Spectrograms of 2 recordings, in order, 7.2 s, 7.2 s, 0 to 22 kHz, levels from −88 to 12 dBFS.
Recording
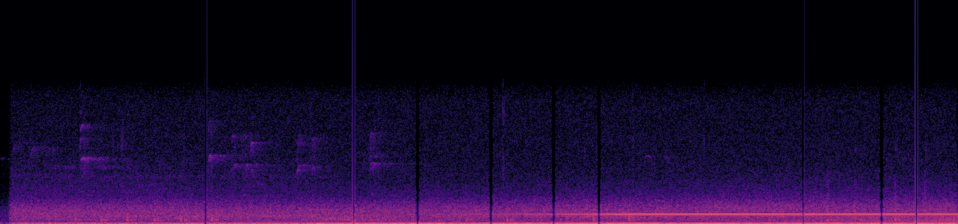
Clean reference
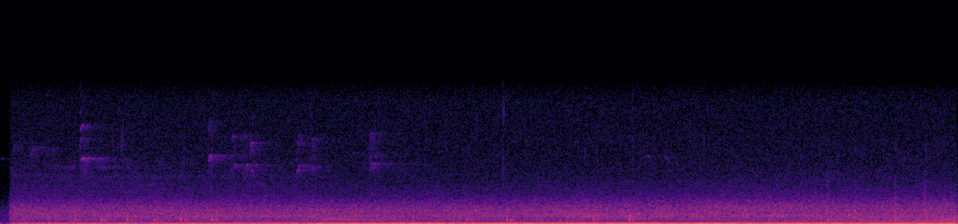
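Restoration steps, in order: band-stop 1 kHz, Q 30; interpolate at 1.53/2.64/6.01/6.86 s, 19 ms; interpolate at 3.12/3.67/4.14/4.48/6.60 s, 17 ms

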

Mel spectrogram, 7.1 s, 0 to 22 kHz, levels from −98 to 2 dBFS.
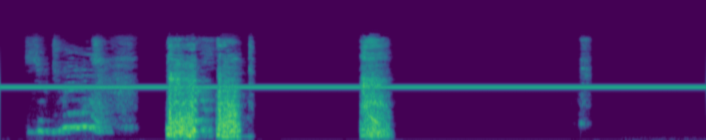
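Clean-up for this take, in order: band-stop 1.7 kHz, Q 30

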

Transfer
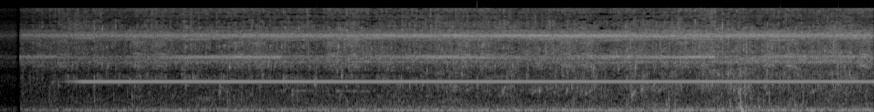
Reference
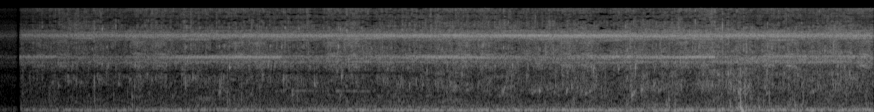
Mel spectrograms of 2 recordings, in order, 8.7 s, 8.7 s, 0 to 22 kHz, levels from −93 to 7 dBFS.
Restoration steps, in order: band-stop 1.1 kHz, Q 30; interpolate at 3.16/4.77/7.80/8.38 s, 3 ms

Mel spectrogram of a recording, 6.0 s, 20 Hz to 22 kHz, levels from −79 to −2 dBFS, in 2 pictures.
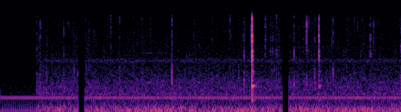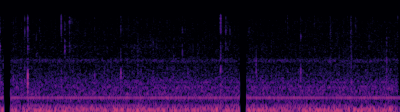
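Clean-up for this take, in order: de-hum 62.8 Hz, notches 11; band-stop 430 Hz, Q 30; interpolate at 0.58/2.11/3.03/4.80 s, 53 ms; inverse comb 502 ms -14.5 dB

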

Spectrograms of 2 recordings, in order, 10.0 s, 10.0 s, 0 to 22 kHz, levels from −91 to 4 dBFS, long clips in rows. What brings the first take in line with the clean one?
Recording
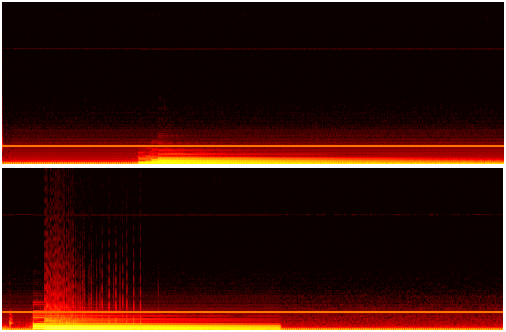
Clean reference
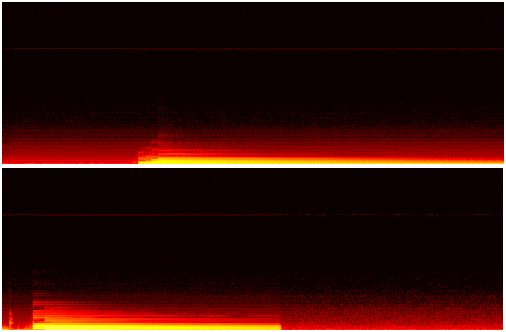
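clip repair -8 dBFS; de-hum 45.3 Hz, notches 6; band-stop 2.5 kHz, Q 30

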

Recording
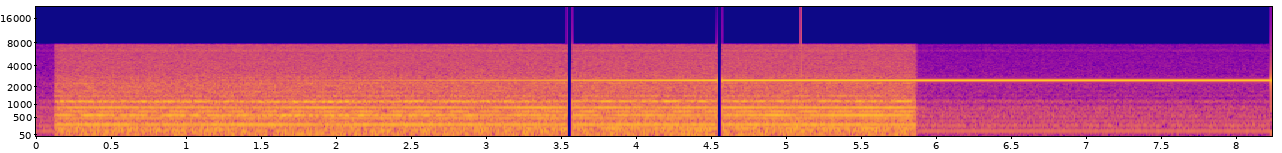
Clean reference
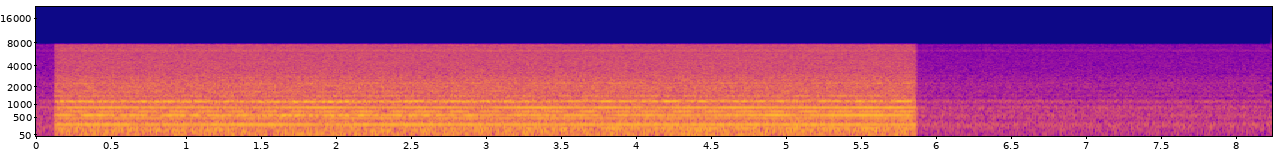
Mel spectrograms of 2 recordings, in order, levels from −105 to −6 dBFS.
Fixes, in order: de-click; de-hum 129.4 Hz, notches 6; band-stop 2.5 kHz, Q 30; interpolate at 3.55/4.55 s, 34 ms

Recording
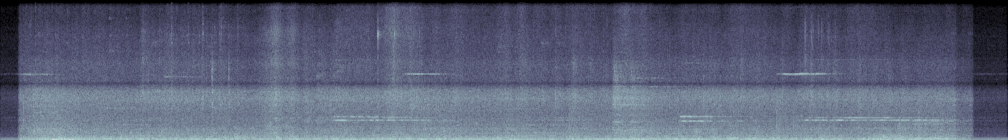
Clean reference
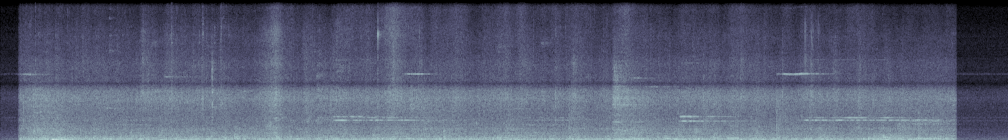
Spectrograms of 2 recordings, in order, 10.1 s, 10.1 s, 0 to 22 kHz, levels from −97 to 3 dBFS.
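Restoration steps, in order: de-hum 117.4 Hz, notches 3; de-plosive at 5.10 s; inverse comb 167 ms -5 dB

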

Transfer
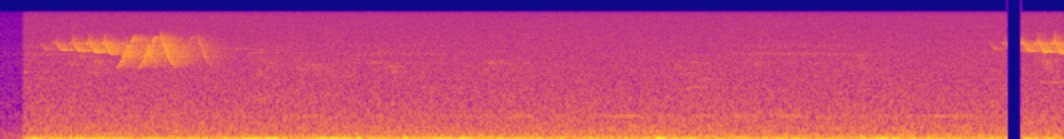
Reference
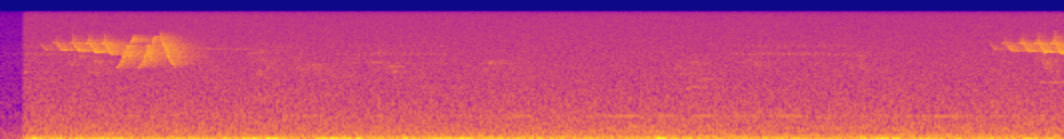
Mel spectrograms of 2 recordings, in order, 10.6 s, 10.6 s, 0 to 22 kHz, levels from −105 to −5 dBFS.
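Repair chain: room tone fill 10.06–10.20 s; inverse comb 367 ms -11.5 dB

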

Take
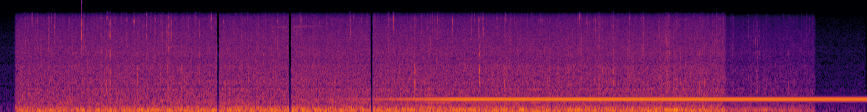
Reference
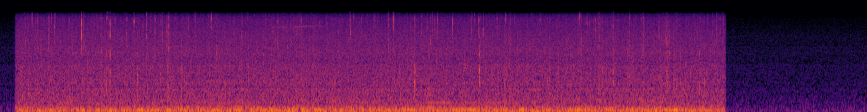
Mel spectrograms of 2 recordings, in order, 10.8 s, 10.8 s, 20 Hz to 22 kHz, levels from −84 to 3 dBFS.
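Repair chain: clip repair -7.5 dBFS; band-stop 380 Hz, Q 30; interpolate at 2.72/3.62/4.64 s, 22 ms; inverse comb 1119 ms -9 dB

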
